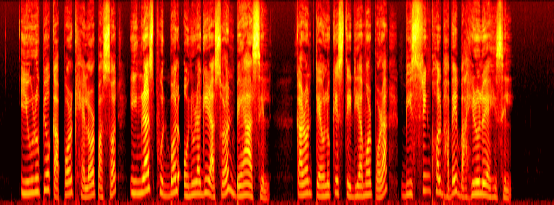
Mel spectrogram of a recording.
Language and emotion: Assamese, disgusted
